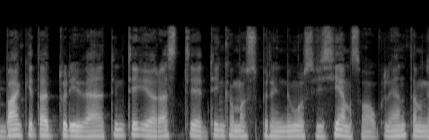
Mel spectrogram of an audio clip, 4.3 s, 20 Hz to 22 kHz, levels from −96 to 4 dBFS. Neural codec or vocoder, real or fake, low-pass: codec, 24 kHz, 0.9 kbps, WavTokenizer, medium speech release version 2; fake; 10.8 kHz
